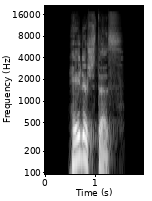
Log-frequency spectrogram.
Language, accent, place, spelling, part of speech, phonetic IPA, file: German, Germany, Berlin, heldischstes, adjective, [ˈhɛldɪʃstəs], De-heldischstes.ogg
- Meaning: strong/mixed nominative/accusative neuter singular superlative degree of heldisch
